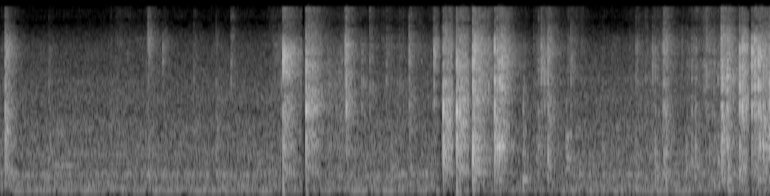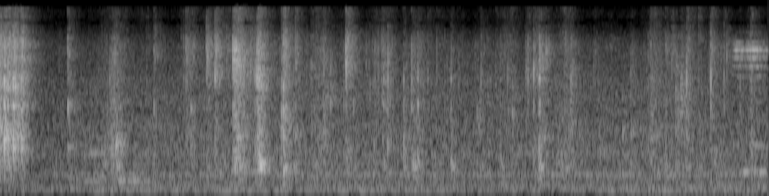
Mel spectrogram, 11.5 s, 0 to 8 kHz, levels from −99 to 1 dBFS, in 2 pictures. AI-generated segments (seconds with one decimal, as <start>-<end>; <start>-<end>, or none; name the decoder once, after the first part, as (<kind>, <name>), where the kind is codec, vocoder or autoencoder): none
